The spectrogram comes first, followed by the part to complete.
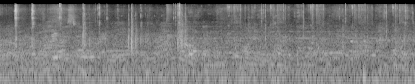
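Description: Sharp little clicks of casino chips and playing cards being handled and dealt onto a felt blackjack table, over a low murmur of background voices.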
